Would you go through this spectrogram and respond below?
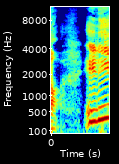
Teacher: ఇని అనేది తాలవ్య స్పర్శ అనునాసిక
